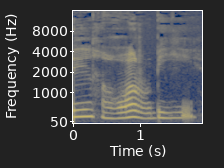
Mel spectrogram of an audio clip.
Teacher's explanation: غین heavy را ساکن heavy, اور دیکھیے با کے بعد جو یا ہے اس پر ہے شدہ، تو میک شیور کہ یا کو اسٹرانگ پڑھیں.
